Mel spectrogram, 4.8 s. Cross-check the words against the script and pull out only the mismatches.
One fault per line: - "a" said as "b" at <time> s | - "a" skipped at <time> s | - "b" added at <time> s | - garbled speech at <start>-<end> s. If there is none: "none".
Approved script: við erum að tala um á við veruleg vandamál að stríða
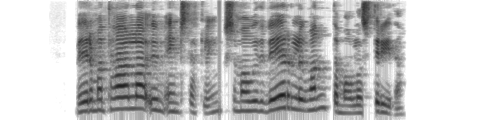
- "einstakling sem" added at 1.8 s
